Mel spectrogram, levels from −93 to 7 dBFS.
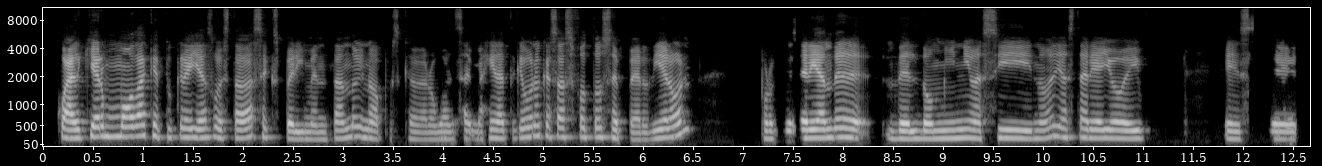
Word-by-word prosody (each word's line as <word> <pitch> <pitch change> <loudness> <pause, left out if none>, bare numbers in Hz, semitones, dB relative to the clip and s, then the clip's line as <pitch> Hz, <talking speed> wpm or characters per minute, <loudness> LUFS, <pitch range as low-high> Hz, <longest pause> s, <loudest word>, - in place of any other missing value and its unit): cualquier 205 +3 +5
moda 240 +1 +3
que 255 -1 -1
tú 210 -1 -9
creías 215 0 0
o 215 - -1
estabas 205 +3 -1
experimentando. 190 -1 -2
Y 230 - -3
no, 190 -3 -2
pues, - - -25
qué 185 - -12
vergüenza. 175 +2 -6
Imagínate, 190 +2 -3
qué 210 - -3
bueno 245 +3 -1
que 250 - -3
esas 220 -1 -3
fotos 220 -1 -4
se 205 -3 0
perdieron, 200 - -1 0.7
porque 185 -1 -3 0.2
serían 200 +1 +6
de, 225 +7 +2
del 185 0 +3
dominio 195 +2 +2
así, 195 0 0
¿no?, 190 +4 -3
ya 235 -3 -2
estaría 210 -2 0
yo 200 -1 +3
ahí. 190 0 +2 0.8
Este 180 -1 -2
200 Hz, 155 wpm, -24 LUFS, 185-220 Hz, 0.8 s, serían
